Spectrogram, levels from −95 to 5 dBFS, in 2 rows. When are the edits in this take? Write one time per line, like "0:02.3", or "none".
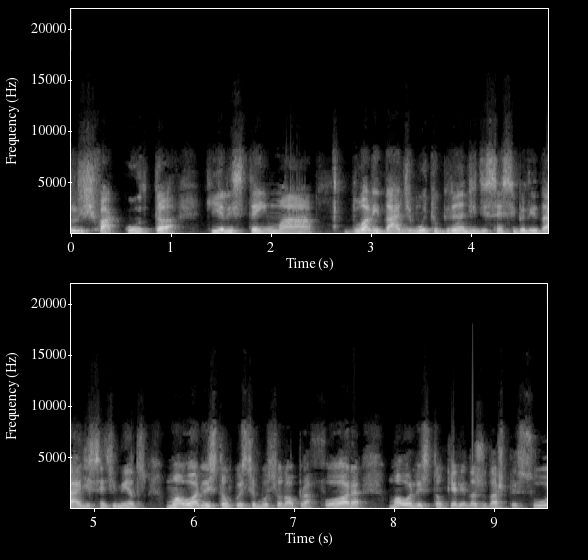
none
